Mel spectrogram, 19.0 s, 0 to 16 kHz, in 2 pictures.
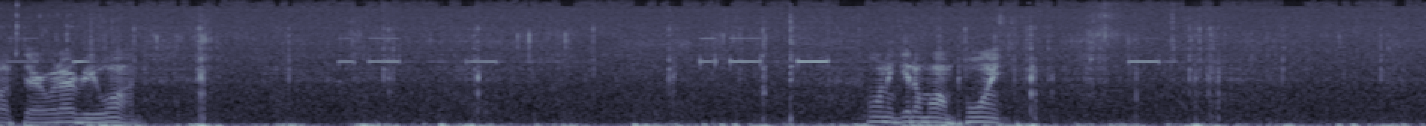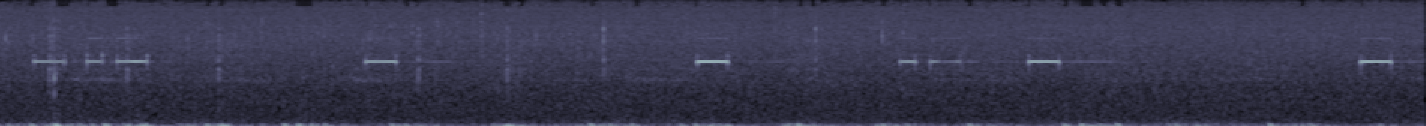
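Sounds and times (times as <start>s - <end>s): wind rumble on microphone: 0.0s - 18.6s.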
